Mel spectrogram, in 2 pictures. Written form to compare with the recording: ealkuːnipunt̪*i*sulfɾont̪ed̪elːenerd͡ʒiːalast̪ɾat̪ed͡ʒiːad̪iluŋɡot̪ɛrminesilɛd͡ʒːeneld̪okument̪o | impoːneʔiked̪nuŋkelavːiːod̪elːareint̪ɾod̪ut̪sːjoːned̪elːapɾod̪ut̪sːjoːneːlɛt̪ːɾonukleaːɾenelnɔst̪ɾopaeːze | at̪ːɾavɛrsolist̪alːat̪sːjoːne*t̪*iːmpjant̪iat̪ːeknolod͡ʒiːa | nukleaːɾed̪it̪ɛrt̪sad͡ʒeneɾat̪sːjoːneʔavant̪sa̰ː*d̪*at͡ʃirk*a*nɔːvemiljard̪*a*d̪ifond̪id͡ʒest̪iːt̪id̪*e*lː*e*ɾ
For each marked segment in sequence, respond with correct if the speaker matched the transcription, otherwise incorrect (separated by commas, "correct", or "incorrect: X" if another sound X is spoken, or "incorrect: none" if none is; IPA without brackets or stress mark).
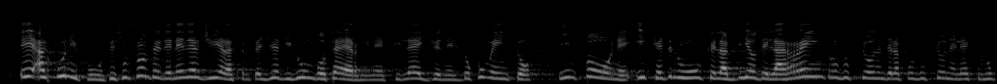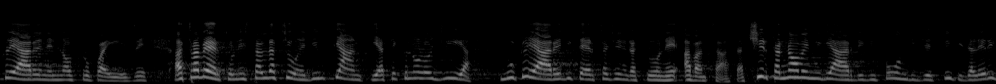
correct, incorrect: d̪, incorrect: t̪, correct, incorrect: i, incorrect: a, correct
